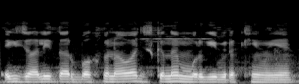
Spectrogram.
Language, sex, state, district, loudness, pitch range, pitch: Hindi, male, Uttar Pradesh, Lucknow, -12 LUFS, 115-130 Hz, 120 Hz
